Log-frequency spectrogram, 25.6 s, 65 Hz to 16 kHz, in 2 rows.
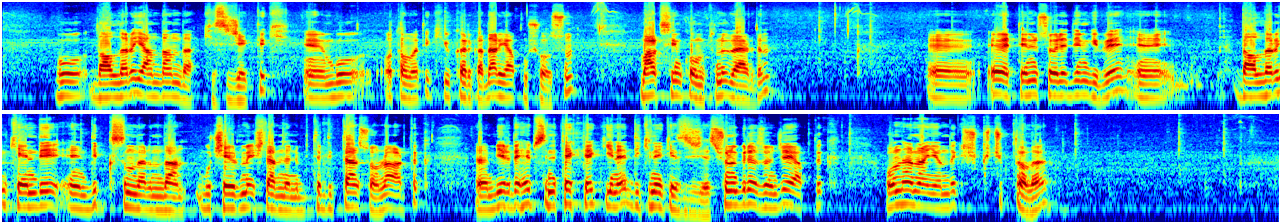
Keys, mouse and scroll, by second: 4.4-6.9 middle drag, 7.5-10.3 drag, 10.3-25.5 middle drag.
